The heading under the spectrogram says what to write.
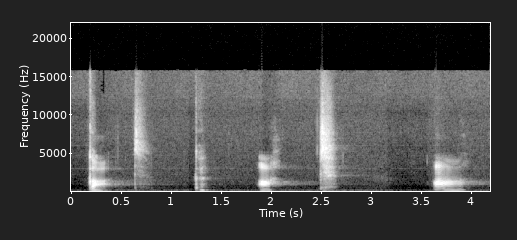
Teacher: vowels means they are closed another way to think about this the consonant at the end the t almost closes in the vowel and protects it makes it stay a short vowel sound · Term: Short O, closed syllable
